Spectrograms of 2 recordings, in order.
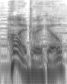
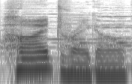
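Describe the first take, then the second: First: It is said in a plain, ordinary voice. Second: It is said in a gloomy, depressed voice.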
